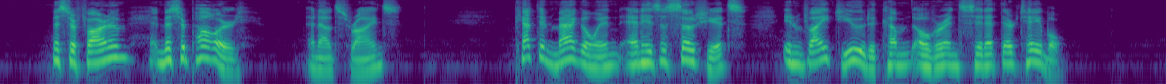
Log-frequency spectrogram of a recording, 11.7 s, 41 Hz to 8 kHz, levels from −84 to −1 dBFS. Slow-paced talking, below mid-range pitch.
No: slow, 115 wpm; medium, 150 Hz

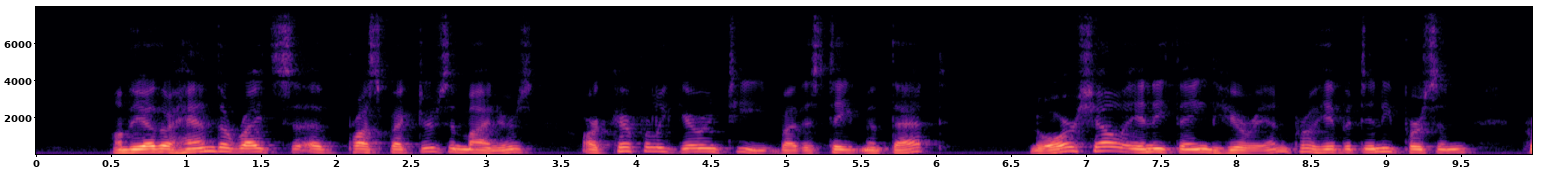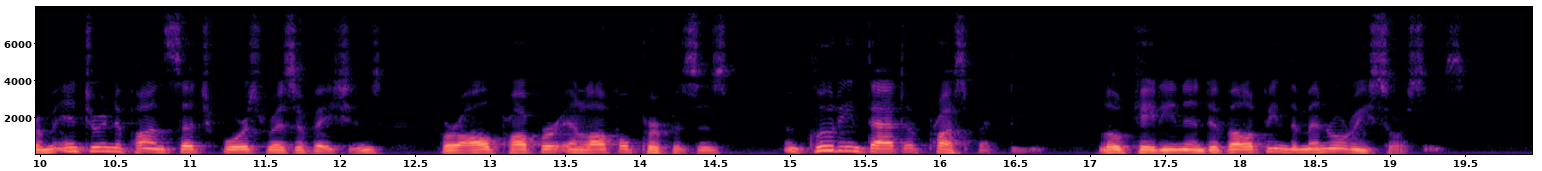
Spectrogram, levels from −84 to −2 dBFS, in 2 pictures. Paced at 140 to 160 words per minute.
Yes: average, 145 wpm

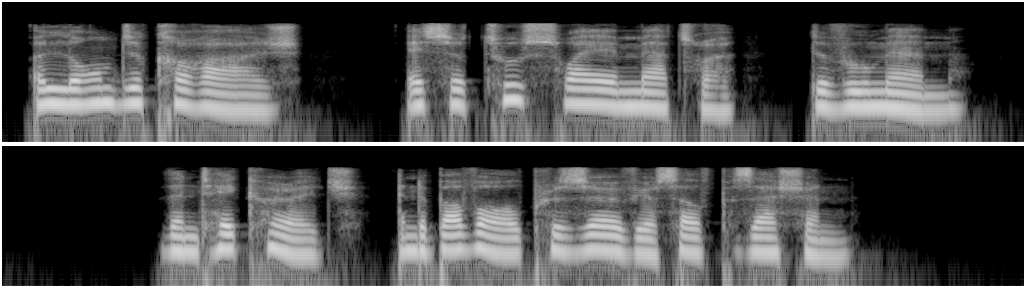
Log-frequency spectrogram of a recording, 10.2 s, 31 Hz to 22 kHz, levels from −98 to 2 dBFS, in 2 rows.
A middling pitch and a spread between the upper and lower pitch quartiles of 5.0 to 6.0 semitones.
No: medium, 160 Hz; average, 3.2 semitones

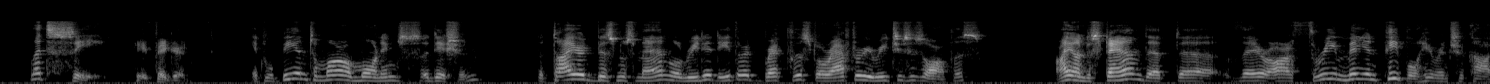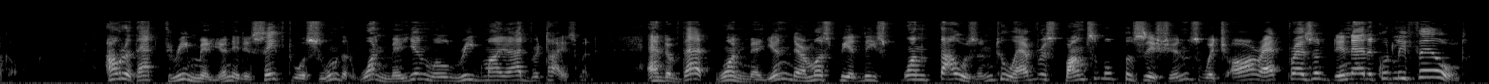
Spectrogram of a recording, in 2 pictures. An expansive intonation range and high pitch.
Yes: wide, 6.1 semitones; high, 195 Hz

